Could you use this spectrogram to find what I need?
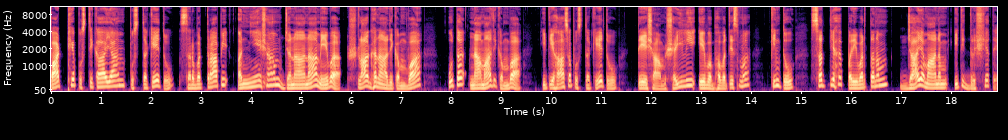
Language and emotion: Sanskrit, neutral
